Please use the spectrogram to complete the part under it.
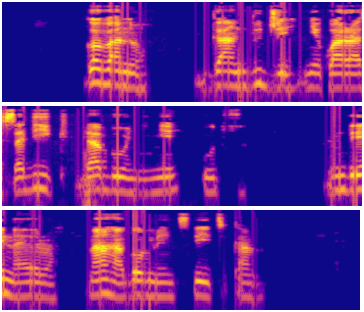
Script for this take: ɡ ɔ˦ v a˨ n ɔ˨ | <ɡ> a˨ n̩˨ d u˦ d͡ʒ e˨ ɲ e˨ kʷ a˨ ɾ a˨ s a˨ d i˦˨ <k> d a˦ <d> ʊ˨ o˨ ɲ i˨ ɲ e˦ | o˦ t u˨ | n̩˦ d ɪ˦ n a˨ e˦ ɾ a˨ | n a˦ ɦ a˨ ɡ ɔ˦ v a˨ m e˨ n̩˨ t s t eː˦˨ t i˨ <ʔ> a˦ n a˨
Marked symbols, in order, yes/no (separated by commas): yes, yes, no, no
